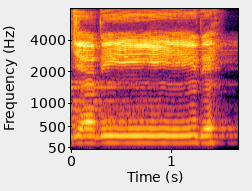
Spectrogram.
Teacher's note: خا اور قاف دونوں حروف مستعلیہ میں سے پر پڑھیں گے، اور اس تنوین کے بعد جی میں حروف اخفا میں سے تو اخفا ہوگا، اور جدید میں وقف کریں گے تو دال میں قلقلہ ہوگا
